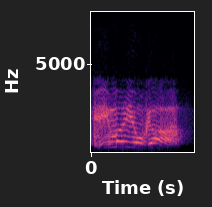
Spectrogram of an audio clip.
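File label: Serbian aircraft destroyed mood high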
